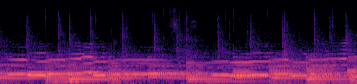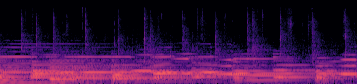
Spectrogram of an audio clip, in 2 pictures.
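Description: Clarinet playing a lyrical melody of held notes over grand piano accompaniment.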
